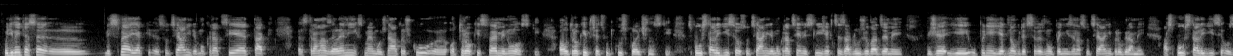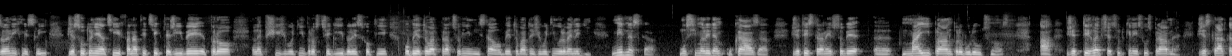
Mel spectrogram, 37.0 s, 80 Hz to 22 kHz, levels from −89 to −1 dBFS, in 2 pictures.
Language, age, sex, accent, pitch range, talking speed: Czech, 50-69, male, native, 140-155 Hz, 150 wpm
